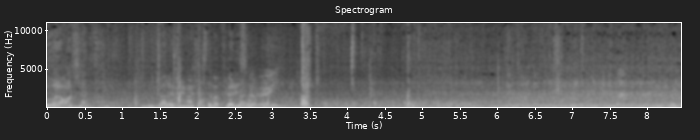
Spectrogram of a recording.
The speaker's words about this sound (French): Alors voilà la voiture. Bon, je t'aide alors. Allez. Donc, on sort du hangar.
